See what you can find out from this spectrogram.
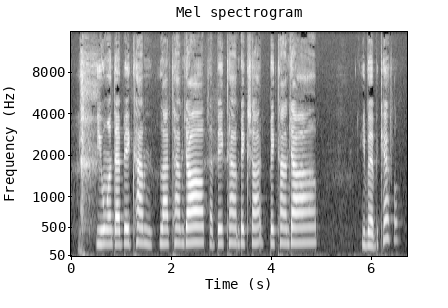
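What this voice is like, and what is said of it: Put-on Southern US accent. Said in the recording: “the southern accent?”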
